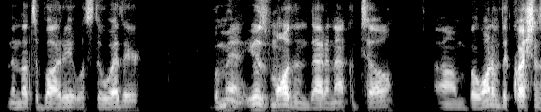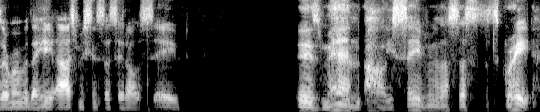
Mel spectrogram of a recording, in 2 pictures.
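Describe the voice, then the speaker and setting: A young man from Kenya giving a casual, earnest church testimony, relaxed and full of fillers. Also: mid-range voice, no echo.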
